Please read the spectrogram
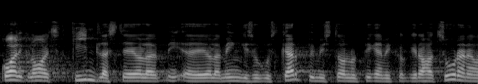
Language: Estonian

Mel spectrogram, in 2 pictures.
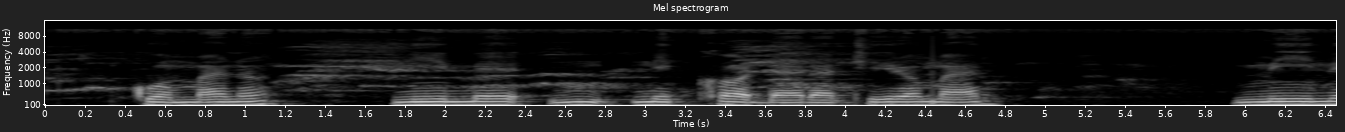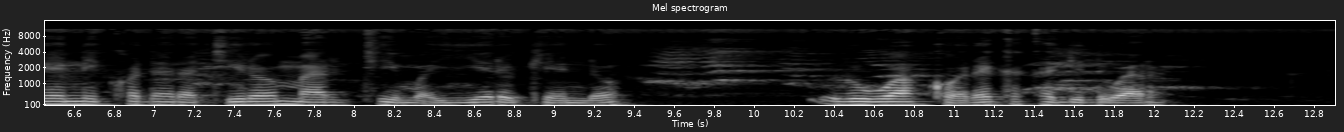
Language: Luo (Kenya and Tanzania)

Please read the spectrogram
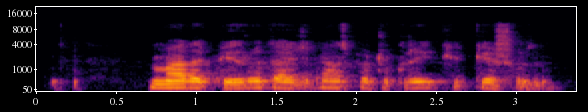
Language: Pashto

